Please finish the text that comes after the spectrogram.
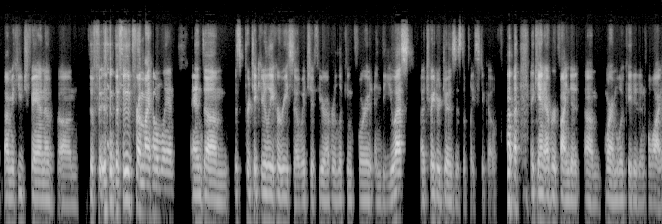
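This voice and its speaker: A man's voice: low voice, darkish tone. A man from the United States, a psychologist giving an informal online presentation in a polite, conversational, somewhat hesitant way. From United States, Tennessee.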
